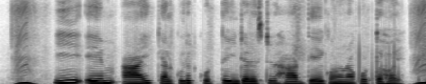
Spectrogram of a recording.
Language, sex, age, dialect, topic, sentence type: Bengali, female, 18-24, Northern/Varendri, banking, statement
